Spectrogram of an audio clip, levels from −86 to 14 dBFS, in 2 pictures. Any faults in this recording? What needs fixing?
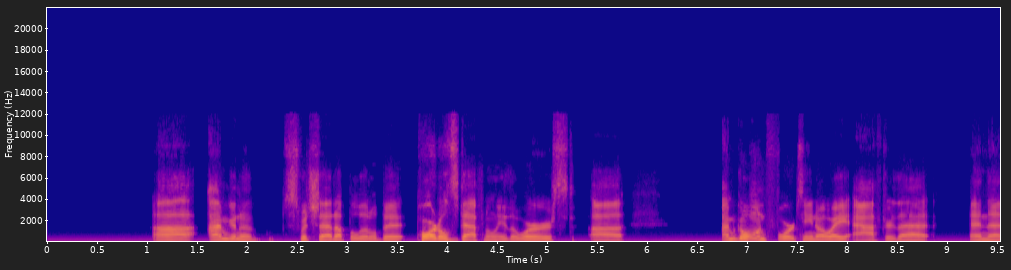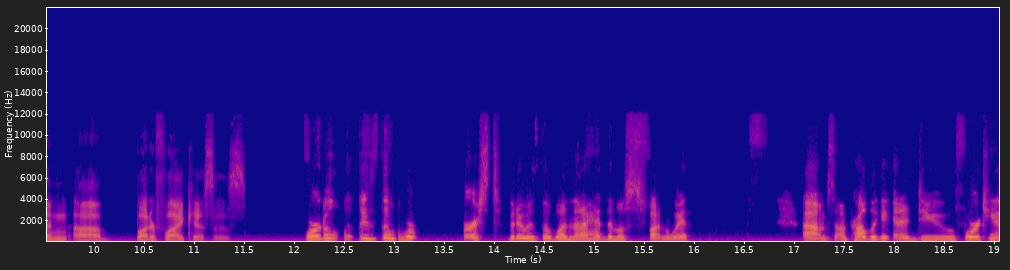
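Mains hum runs through the whole clip. It is a steady 60 Hz tone, roughly 25 dB below the speech. A ground loop or nearby transformer is feeding the power line into the signal. Break the ground loop or move the cabling away from transformers.

Call audio freezes occur at 12.40 to 12.52 s and 12.54 to 12.67 s, just before "is the". They recur at 13.16 to 13.72 s, 15.94 to 16.55 s and 17.89 to 18.01 s. The sound hangs as a fading buzz for 0.1 to 0.6 s, then resumes where it stopped. Nothing is lost, but gaps are inserted. The likely cause is packets held up in transit, draining the jitter buffer. Stabilise the network path or enlarge the jitter buffer.

A short stall from a late packet occurs at 12.99 to 13.06 s, right after "is the". The last sound is stretched for about 50 ms with a slight buzz, then playback continues with nothing lost. 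One packet missed its slot. Reducing network jitter would prevent it.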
